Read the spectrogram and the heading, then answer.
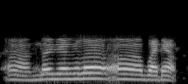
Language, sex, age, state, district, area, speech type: Malayalam, female, 60+, Kerala, Idukki, rural, conversation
